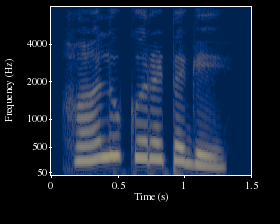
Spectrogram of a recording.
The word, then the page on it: ಹಾಲ್ಕೊರಟಿಗೆ: hālkoraṭige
